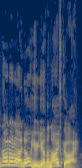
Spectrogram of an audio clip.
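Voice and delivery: very high, loud mock American; big American accent. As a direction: imitate an insistent American, voice shooting up. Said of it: "in a big American accent".

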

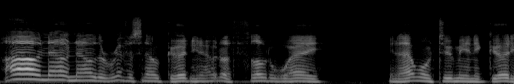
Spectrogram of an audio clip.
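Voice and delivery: put-on a greedy old codger eager for the carcass; old man. Old man objects to the river.

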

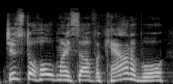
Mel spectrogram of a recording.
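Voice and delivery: high-pitched, worked-up confession; heated admission. Real, not acted. Heatedly owns up to his temper.

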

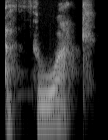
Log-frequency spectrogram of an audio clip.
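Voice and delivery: measured read of stage directions; calm stage-direction read; script stage directions. Acted. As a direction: set the scene like a script reader.

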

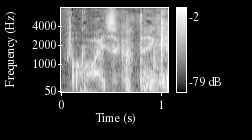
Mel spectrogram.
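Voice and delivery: unvoiced whispered aside. Real, not acted. Aside to Dan, whispered. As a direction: whisper it under your breath. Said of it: "whispered aside to Dan".

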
